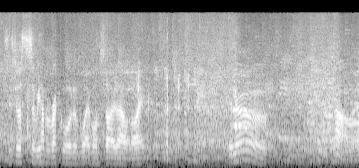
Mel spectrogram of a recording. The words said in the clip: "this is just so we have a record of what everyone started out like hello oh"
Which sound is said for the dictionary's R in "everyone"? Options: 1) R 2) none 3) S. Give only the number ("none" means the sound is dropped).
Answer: 2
